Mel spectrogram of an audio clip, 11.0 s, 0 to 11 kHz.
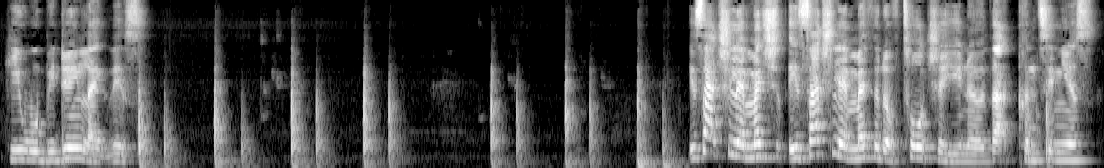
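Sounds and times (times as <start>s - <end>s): double knocks on hard surface: 1.4s - 4.1s, 4.9s - 6.9s.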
